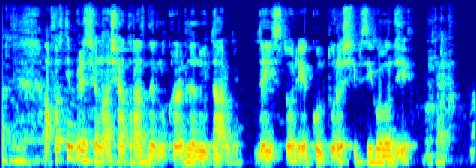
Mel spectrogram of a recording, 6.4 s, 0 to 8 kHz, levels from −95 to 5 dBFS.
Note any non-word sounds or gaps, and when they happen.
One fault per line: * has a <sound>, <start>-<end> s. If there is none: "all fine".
all fine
